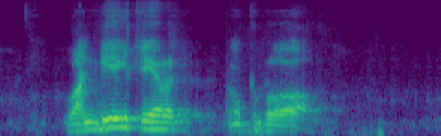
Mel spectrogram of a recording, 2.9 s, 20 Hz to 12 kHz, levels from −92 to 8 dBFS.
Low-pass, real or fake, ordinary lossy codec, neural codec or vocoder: 10.8 kHz; fake; Opus, 16 kbps; codec, 24 kHz, 1.5 kbps, HILCodec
